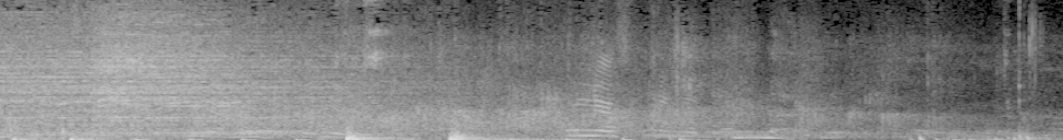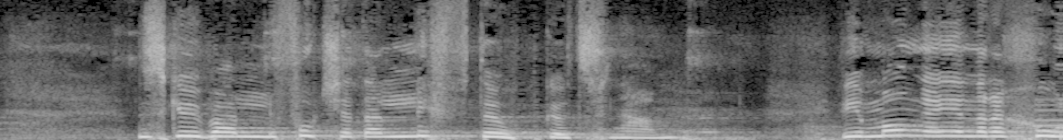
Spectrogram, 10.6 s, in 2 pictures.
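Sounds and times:
audience applause: 0.0 - 5.7
speech: 6.2 - 8.9, 9.5 - 10.6.

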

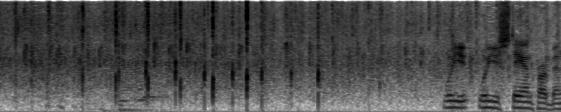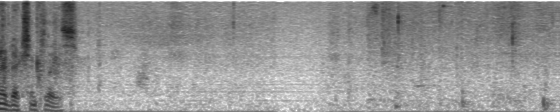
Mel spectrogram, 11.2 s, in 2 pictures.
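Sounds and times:
audience applause: 0.0 - 6.3
speech: 4.5 - 6.5.

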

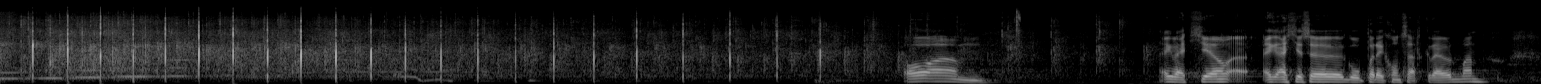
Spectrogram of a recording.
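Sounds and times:
rhythmic audience applause: 0.0 - 11.8
speech: 9.1 - 10.0, 11.6 - 15.0.

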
